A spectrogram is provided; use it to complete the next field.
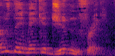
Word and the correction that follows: Judenfrei: Juden-free, it's actually pronounced Judenfrei, which means free of Jews.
